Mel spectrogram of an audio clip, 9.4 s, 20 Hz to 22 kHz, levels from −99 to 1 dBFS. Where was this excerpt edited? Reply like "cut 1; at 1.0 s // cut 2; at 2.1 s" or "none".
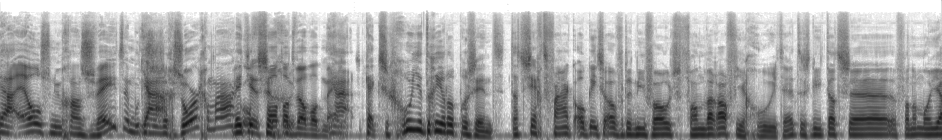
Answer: none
